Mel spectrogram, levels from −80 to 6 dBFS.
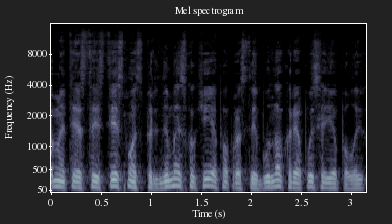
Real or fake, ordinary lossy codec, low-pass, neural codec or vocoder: real; AAC, 48 kbps; 14.4 kHz; none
